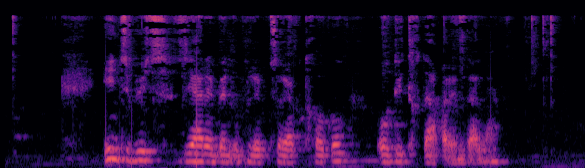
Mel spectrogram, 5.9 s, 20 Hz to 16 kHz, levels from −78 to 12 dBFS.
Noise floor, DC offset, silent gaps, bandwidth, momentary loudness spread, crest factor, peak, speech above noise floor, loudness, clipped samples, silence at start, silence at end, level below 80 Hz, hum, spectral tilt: -53 dBFS; under 0.1%; none; 12 kHz; 18 LU; 20 dB; -8 dBFS; 26 dB; -27 LUFS; under 0.1%; 0.1 s; 0.3 s; -60 dBFS; none; -4 dB/octave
